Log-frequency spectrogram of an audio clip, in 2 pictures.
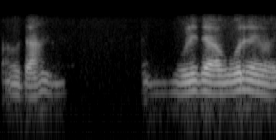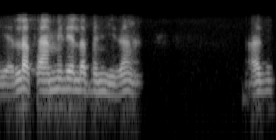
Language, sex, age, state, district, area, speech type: Kannada, male, 18-30, Karnataka, Davanagere, rural, conversation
